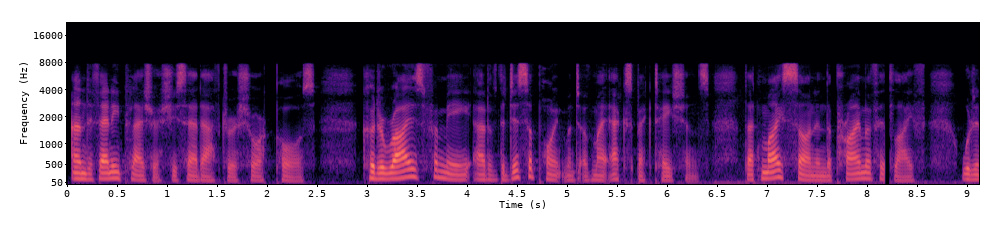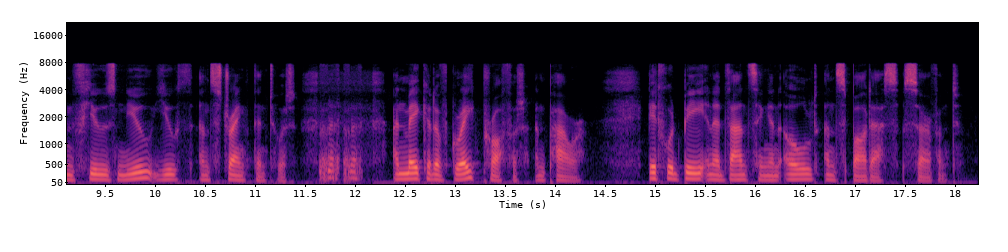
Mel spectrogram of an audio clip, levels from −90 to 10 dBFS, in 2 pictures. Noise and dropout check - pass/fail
fail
